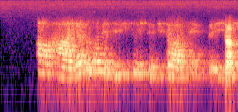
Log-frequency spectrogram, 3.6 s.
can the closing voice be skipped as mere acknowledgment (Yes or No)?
Yes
